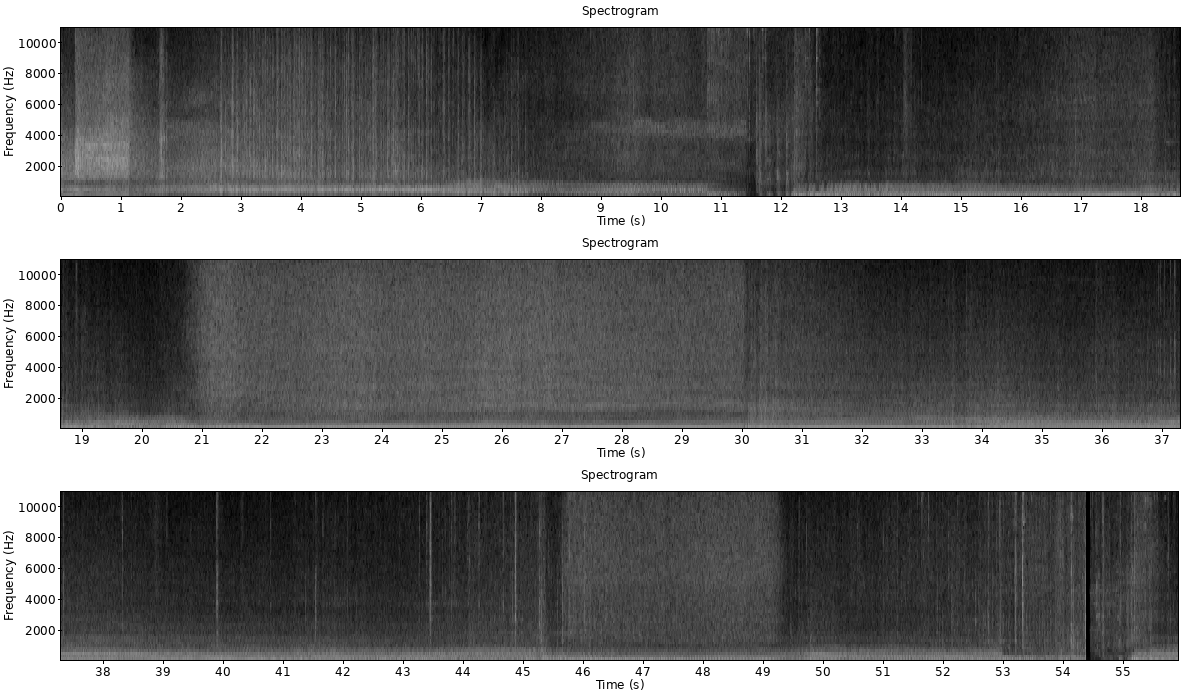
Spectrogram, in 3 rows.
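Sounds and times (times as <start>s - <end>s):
car engine revving: 0.0s - 32.5s, 33.5s - 55.9s.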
